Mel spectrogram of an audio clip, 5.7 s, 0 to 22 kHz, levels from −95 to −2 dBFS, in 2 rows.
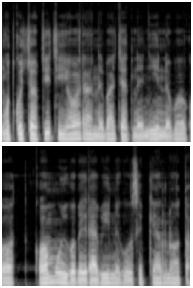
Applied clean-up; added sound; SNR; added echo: neural mask model DeepFilterNet 3.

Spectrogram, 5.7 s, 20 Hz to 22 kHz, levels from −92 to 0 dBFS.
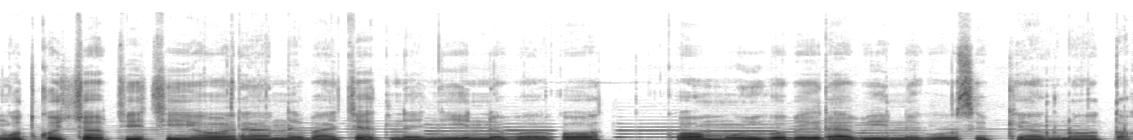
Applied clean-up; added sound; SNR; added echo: neural mask model RNNoise.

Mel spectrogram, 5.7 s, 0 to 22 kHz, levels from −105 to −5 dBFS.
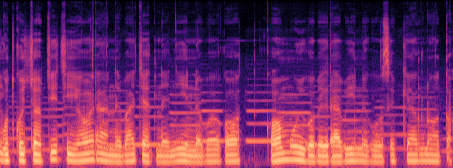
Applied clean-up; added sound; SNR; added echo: none; Wind instrument, woodwind instrument; 17 dB; none.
